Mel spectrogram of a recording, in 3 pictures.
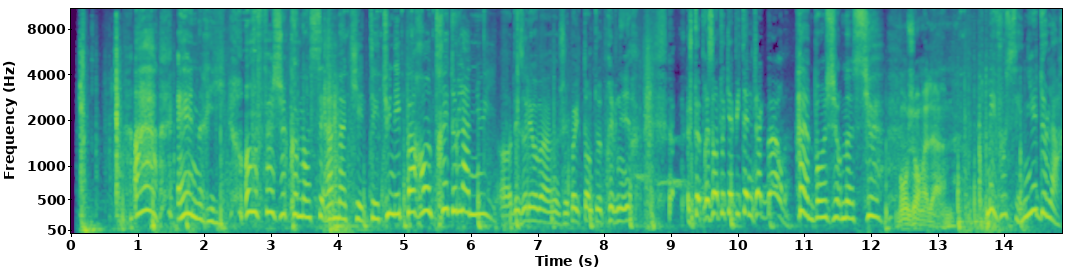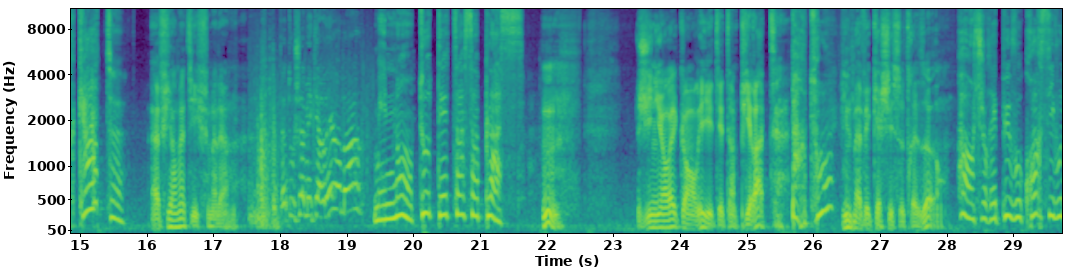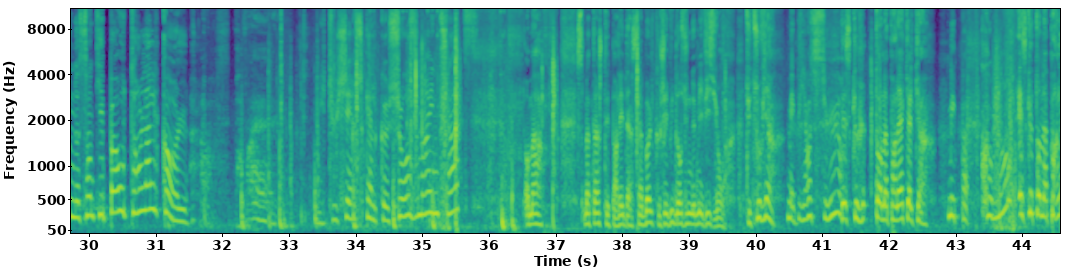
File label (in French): Fiction Radio podcast Accent Allemand comedie; Jack Burn et l'heritier de l'arc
